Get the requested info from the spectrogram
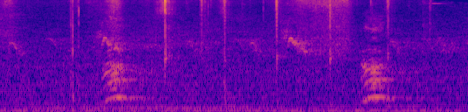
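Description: Miniature pinscher giving two short, high yipping barks, about a second and a half apart.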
